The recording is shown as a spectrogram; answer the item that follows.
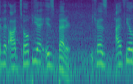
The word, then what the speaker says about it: Autopia: of my biggest complaints it's spelled autopia not autotopia i swear people do not know how to read or speak english but anywho i can easily say that autopia is better because i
